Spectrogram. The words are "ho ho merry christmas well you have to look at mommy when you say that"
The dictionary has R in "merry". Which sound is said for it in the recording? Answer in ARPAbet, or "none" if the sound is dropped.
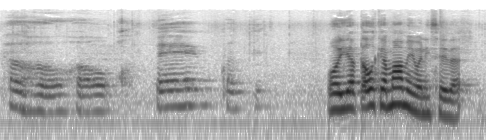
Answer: none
